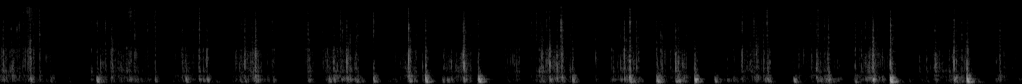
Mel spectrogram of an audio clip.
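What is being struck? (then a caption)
Plastic puzzle cube. A small, solid, stickerless plastic 3x3 Rubik's cube with orange, green and red faces is held in both hands while the fingertips twist its layers. Quick bursts of dry, clicking plastic turns come in short runs separated by brief silences. The clicks are quiet with a low-mid body and fade almost at once.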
